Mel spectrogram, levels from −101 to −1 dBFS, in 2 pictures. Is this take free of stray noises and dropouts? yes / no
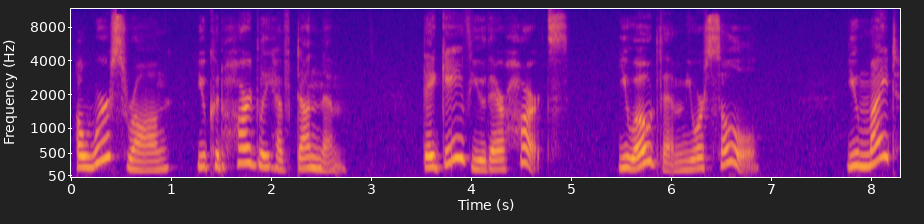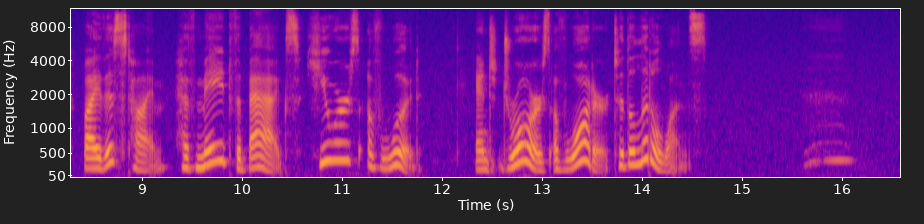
no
